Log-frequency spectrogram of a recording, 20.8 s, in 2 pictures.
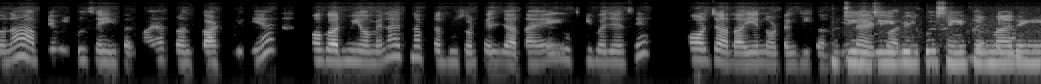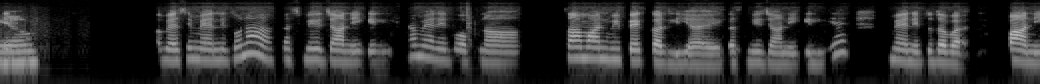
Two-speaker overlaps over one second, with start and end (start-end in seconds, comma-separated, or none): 8.5-10.5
